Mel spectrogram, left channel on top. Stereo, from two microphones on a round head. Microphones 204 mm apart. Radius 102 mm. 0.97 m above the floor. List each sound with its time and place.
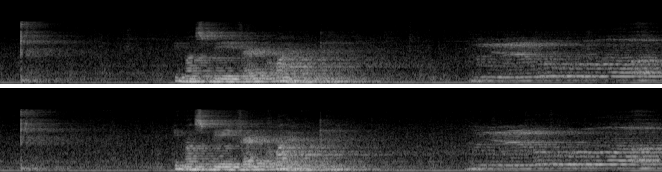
0.2 s a dropped coin: 10° left (ahead or behind), 0.9 m
1.7 s a man speaking: 75° right (ahead or behind), 1.9 m
4.6 s singing: 45° right (ahead or behind), 2.5 m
